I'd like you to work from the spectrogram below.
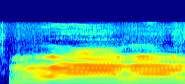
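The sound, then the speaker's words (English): A person imitates a whale call with a single long, steady moaning tone held for nearly two seconds, fairly loud, with no other sounds around it. “Now you can listen to the sultry sounds of some whale calls that I will do.”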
